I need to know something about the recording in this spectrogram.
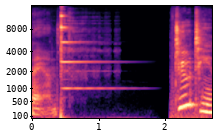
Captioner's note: bell chime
